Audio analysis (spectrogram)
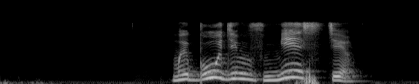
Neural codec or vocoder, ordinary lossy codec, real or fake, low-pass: codec, 16 kHz, 6 kbps, DAC; none; fake; 7.2 kHz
